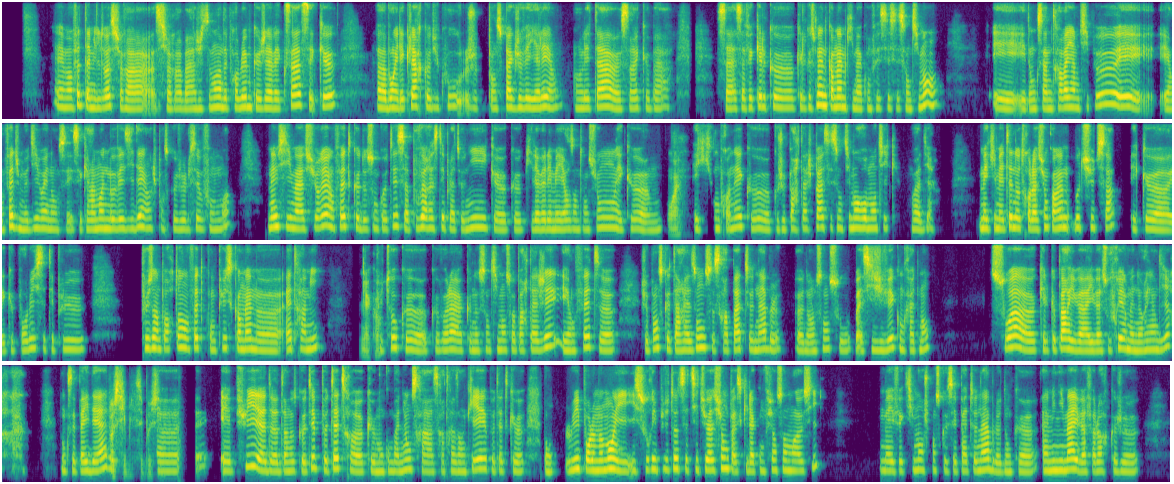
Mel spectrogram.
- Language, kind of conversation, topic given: French, advice, Comment gérer une amitié qui devient romantique pour l’une des deux personnes ?
- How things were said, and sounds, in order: tapping; other background noise; chuckle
